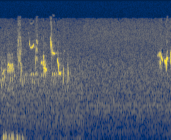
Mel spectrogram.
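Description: A common whitethroat gives a quick, scratchy burst of high chattering notes lasting about a second, then a short pause and a brief twitter, with a low thump at the start.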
